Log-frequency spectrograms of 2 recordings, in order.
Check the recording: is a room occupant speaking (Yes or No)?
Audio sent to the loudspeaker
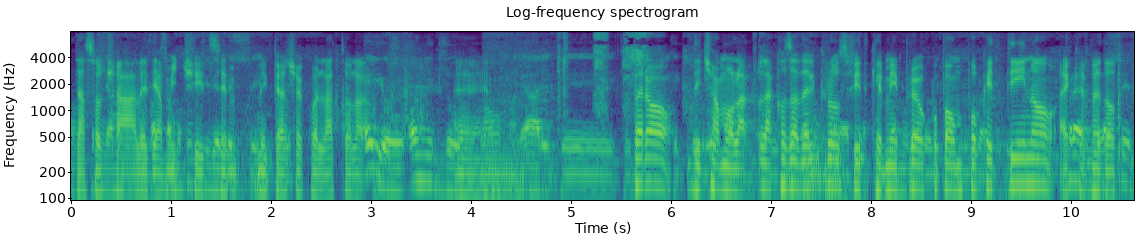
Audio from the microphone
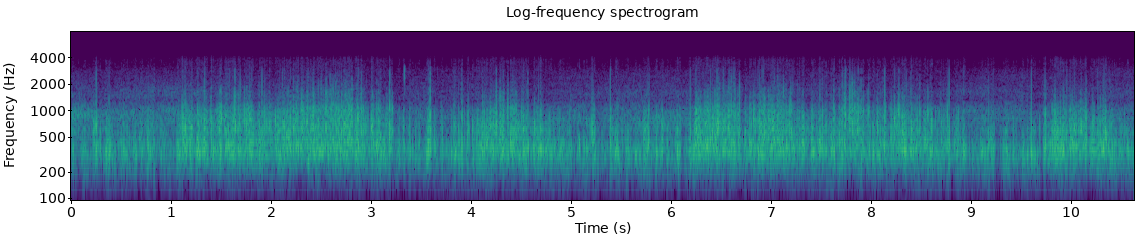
No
